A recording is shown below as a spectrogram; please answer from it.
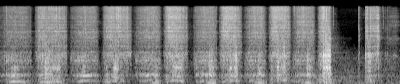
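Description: A Japanese pull saw cutting slowly across cocobolo hardwood with its crosscut teeth, in steady rasping strokes about two a second. The strokes stop about a second before the end.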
